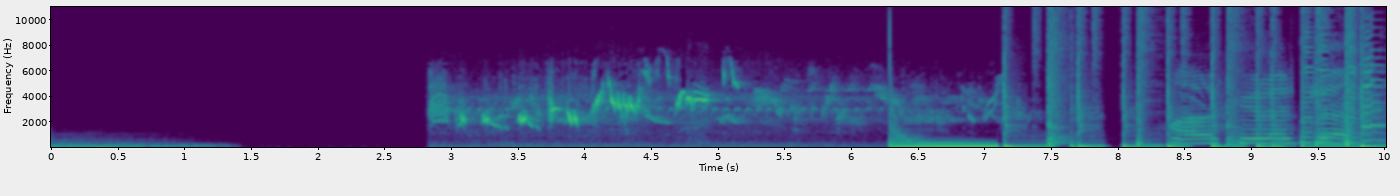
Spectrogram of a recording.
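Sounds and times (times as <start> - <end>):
birds chirping: 2.8 - 7.5.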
